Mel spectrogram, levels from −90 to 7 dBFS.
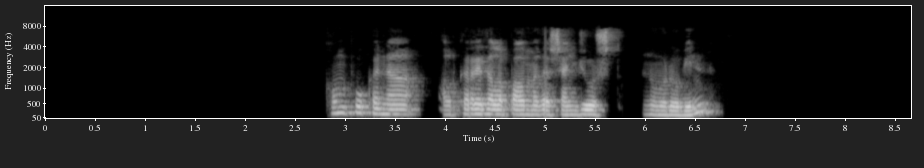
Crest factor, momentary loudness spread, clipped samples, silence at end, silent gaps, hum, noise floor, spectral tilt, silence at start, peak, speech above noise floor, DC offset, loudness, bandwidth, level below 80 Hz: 18 dB; 15 LU; under 0.1%; 2 s; 5.83-5.97 s; none; under -90 dBFS; -6.5 dB/octave; 2.85 s; -2 dBFS; over 73 dB; under 0.1%; -17 LUFS; 7.8 kHz; -60 dBFS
